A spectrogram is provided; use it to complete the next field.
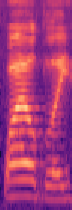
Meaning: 1. In a wild, uncontrolled manner 2. To a ridiculous or extreme degree; extremely
- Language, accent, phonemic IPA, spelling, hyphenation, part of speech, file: English, US, /ˈwaɪldli/, wildly, wild‧ly, adverb, En-us-wildly.ogg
